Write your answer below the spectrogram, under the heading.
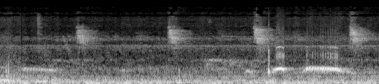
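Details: Spotted dove giving a lure call meant to draw in other doves, recorded live: a brief mellow cooing phrase near the end, with fainter coos earlier, over steady low rumbling background noise, a thin constant tone, and scattered high chirps.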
